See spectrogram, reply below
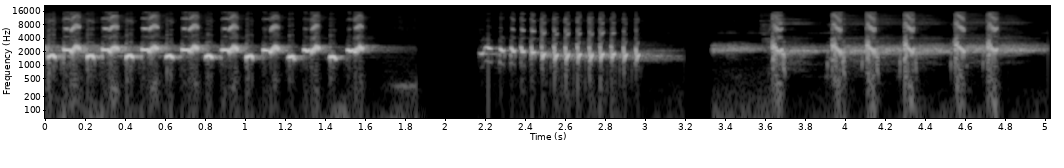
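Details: Yellow-vented bulbul, a lure meant to make other bulbuls sing: three bursts of rapid, evenly repeated chirping notes, the last set sharp and clicking over a steady ringing tone, with short silences between.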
